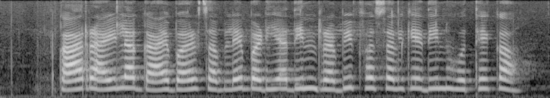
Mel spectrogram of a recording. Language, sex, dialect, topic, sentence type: Chhattisgarhi, female, Western/Budati/Khatahi, agriculture, question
